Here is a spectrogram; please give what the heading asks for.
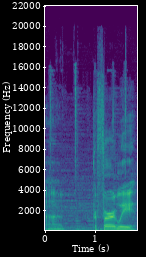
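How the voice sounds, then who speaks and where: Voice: medium pitch, slow pace, fairly bright tone, faint music behind. A game master running a tabletop game in a loose, laughing way, often restarting sentences.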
